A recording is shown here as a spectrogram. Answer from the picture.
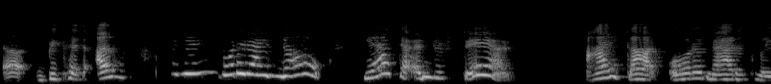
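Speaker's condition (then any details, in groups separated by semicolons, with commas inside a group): Cerebral palsy; neck surgery at 43; slow typing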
